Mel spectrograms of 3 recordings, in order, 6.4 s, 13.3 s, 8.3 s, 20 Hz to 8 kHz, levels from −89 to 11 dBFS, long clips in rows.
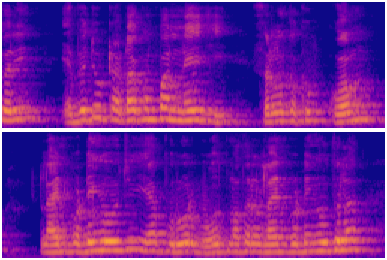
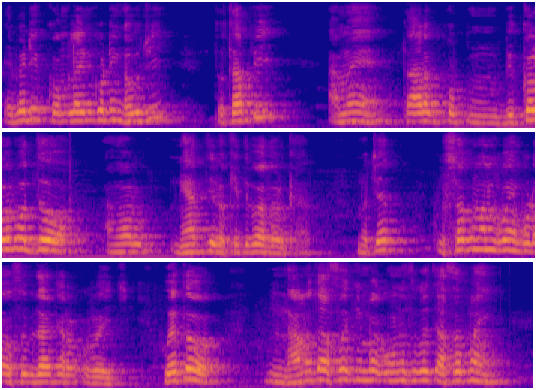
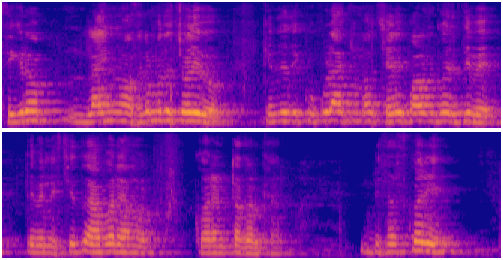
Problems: low volume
